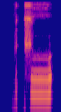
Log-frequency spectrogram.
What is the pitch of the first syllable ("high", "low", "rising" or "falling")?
high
